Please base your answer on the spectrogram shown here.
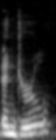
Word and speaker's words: Anduril: Well, I know the word, but how I pronounce it, I have no idea. Anduril, I think.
